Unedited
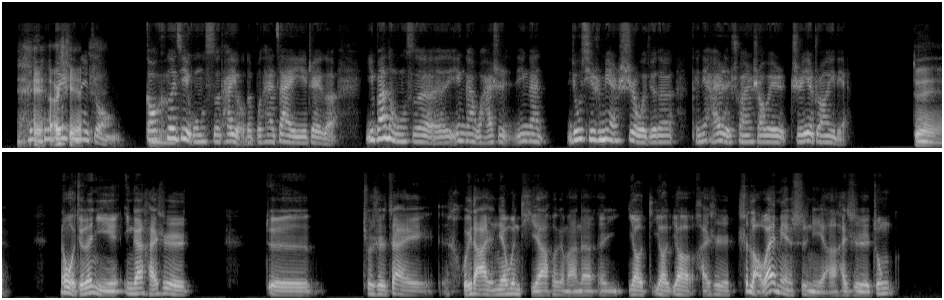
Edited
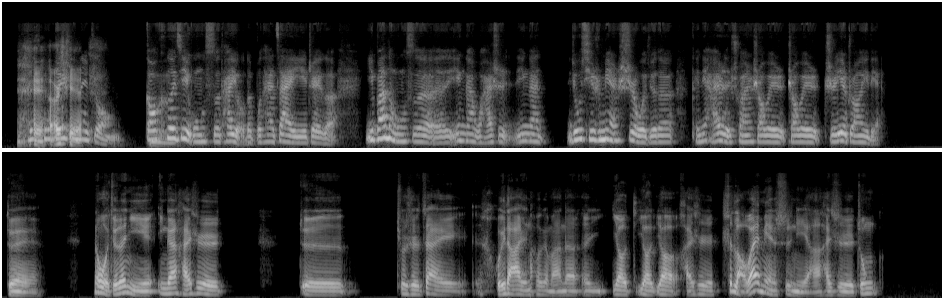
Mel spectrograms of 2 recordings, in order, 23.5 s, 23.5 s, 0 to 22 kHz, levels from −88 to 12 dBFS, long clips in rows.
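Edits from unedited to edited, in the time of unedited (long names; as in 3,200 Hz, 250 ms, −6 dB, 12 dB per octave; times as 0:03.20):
0:09.41–0:09.83: repeat, 2 plays
0:17.93–0:18.55: remove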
